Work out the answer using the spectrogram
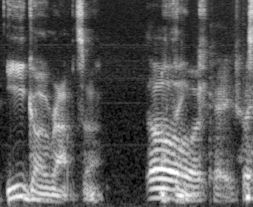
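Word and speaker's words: Egoraptor: And then Is the person who runs the Igor Raptor channel even called Igor? no, it's he pronounces it Ego Raptor.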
